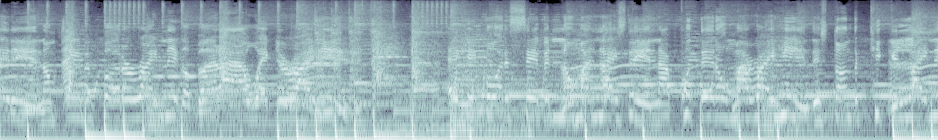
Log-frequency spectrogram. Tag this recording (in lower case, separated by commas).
music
